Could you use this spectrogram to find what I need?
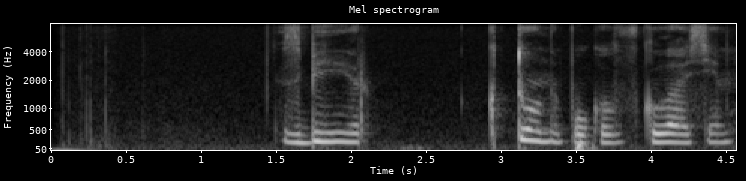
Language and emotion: Russian, angry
